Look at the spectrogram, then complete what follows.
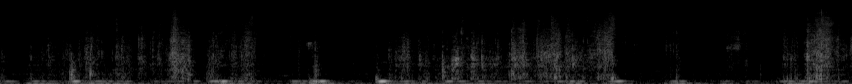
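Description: Rustling, crinkling and tearing of packaging as a sealed box of trading-card packs is opened and the packs are handled, in irregular short bursts over a faint low hum.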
